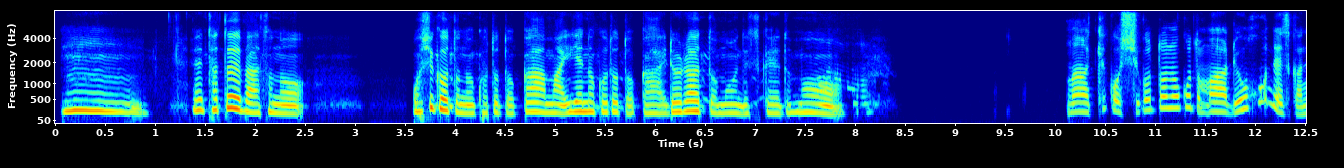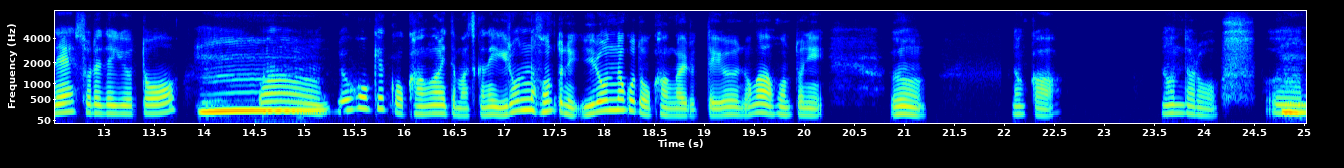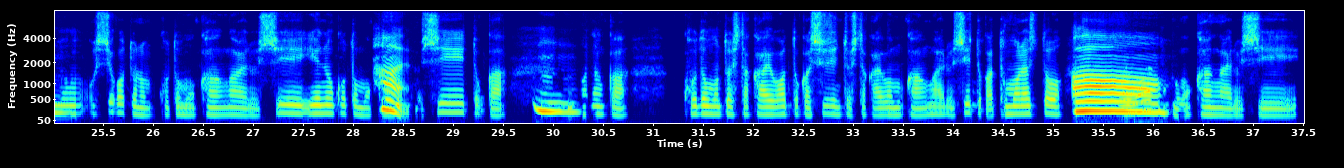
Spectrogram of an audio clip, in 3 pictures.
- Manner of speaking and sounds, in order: distorted speech; static
- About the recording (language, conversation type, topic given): Japanese, advice, 夜に考えごとが止まらず、眠れないのはなぜですか？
